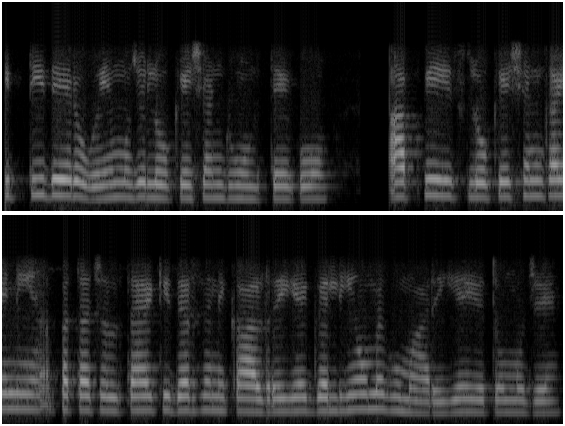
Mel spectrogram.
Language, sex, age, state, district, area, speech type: Hindi, female, 18-30, Rajasthan, Jaipur, urban, conversation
